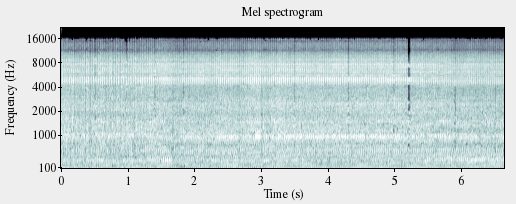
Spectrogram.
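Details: 1937 Sears Water Witch 2.5hp outboard, 83 years old, revived after about 60 years in a shed: constant buzzing two-stroke drone, even pitch under load on water, no stumbles or misfires, getting warm; normal running.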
